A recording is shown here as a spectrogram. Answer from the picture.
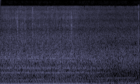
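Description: A car engine running steadily at low revs, fading away over the second half.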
